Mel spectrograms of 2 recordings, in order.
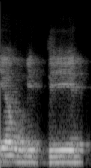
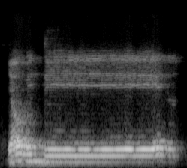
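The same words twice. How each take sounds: First: The vowel before the final n is short. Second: The vowel before the final n is long. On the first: "dua harokat saja" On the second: "dan panjang. Baca enam harokat"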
